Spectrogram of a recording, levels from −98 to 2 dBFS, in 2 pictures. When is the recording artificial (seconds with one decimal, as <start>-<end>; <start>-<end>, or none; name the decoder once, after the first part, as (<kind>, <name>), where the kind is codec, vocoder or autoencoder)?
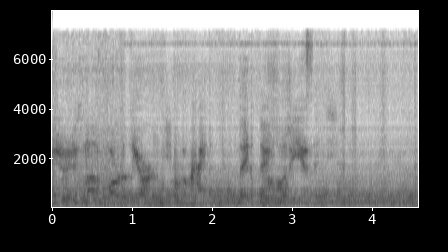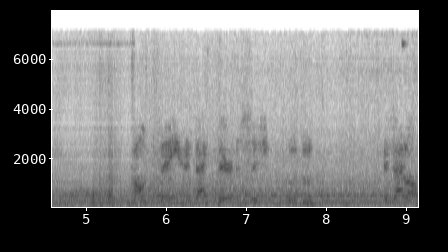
0.9-5.6 (codec, ZipCodec)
